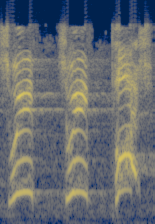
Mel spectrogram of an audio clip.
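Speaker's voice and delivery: high excited shouting; shouting at sweepers. Pretend. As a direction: yell at the sweepers to go. Host pretends to skip the shot.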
